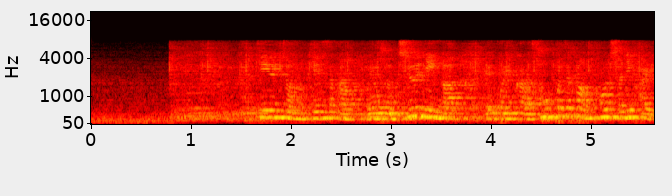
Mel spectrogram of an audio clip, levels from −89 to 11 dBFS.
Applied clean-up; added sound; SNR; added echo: none; none; none; reverberation time 0.9 s.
